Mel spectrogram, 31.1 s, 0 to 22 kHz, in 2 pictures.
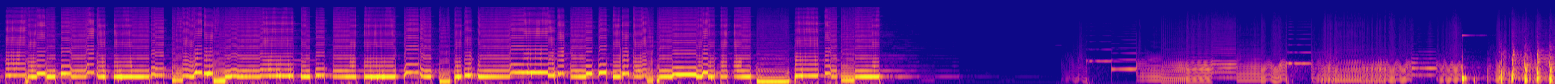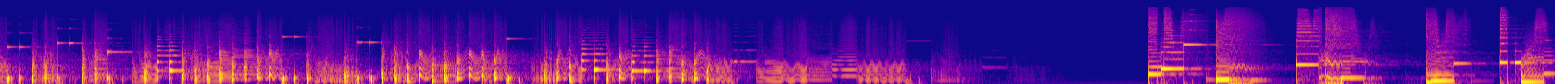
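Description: Arturia MiniBrute 2S analog synthesizer playing its preset sequencer patterns one after another. A busy looping pattern over a steady low note fades out about nine seconds in. After a brief silence a second pattern of quick notes swells and fades away, and a third, choppier pattern starts near the end.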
